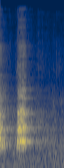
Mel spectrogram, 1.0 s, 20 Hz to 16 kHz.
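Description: A single short dog bark from a dog in the Dragon Age 2 video game, one clear, close, mid-loud woof standing alone.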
